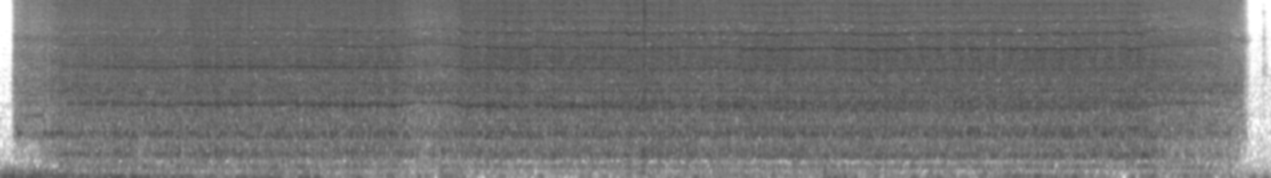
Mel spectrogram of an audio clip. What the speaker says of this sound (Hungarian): Nézzük a fúrót.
